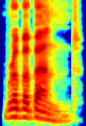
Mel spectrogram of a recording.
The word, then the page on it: rubber band: British English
